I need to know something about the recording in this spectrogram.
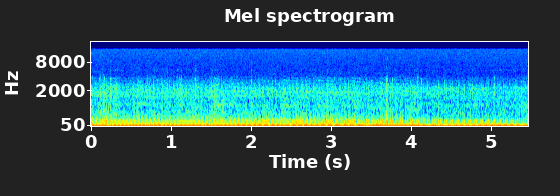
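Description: Tyres crunch over loose gravel and stones.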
